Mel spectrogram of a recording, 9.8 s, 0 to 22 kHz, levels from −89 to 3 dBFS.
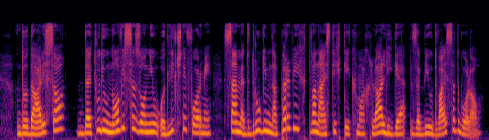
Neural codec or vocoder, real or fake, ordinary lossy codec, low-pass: vocoder, 44.1 kHz, 128 mel bands every 256 samples, BigVGAN v2; fake; none; 10.8 kHz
